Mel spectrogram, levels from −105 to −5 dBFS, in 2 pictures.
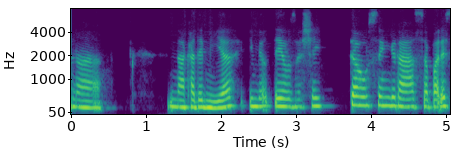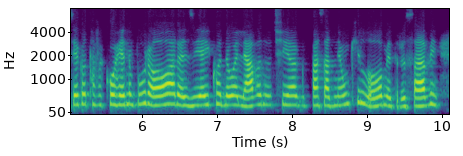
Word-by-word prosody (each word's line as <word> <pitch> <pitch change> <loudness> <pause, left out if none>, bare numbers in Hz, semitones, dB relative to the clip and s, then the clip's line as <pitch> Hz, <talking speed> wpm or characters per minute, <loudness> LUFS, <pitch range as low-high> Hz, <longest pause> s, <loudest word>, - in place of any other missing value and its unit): na 190 -3 -4 0.9
na 215 -3 -4
academia. 195 +2 0
E, 225 - -3
meu 225 0 -2
Deus, 225 -2 -2
achei 210 +3 -6 0.4
tão 250 -2 -1
sem 245 0 -6
graça. 215 -3 -3
Parecia 235 +6 -1
que 290 - -1
eu - - +4
estava 275 -2 -8
correndo 275 +1 +2
por 290 +2 0
horas 260 -1 +5
e 255 - -1
aí 260 +1 +4
quando 280 -2 -1
eu 260 - +5
olhava 250 0 +3
não 265 -1 -6
tinha 265 -1 -1 0.2
passado 250 -1 +1
nem 255 +1 -3
1 290 - -1
quilômetro, 250 - 0
sabe? 240 +5 +3
245 Hz, 170 wpm, -22 LUFS, 220-265 Hz, 0.9 s, horas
